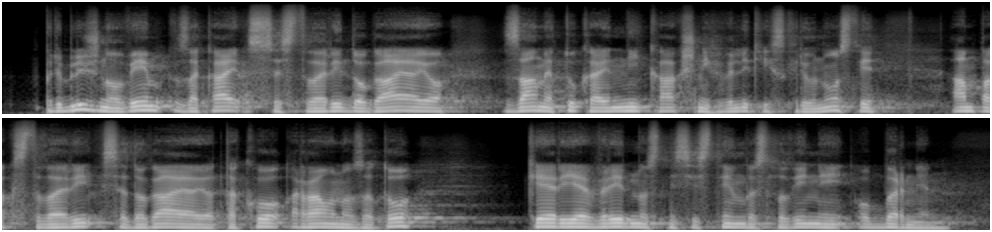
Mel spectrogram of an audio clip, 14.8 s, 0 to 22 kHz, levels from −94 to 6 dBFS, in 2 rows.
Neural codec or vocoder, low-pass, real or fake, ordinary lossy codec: autoencoder, 48 kHz, 32 numbers a frame, DAC-VAE, trained on Japanese speech; 19.8 kHz; fake; none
